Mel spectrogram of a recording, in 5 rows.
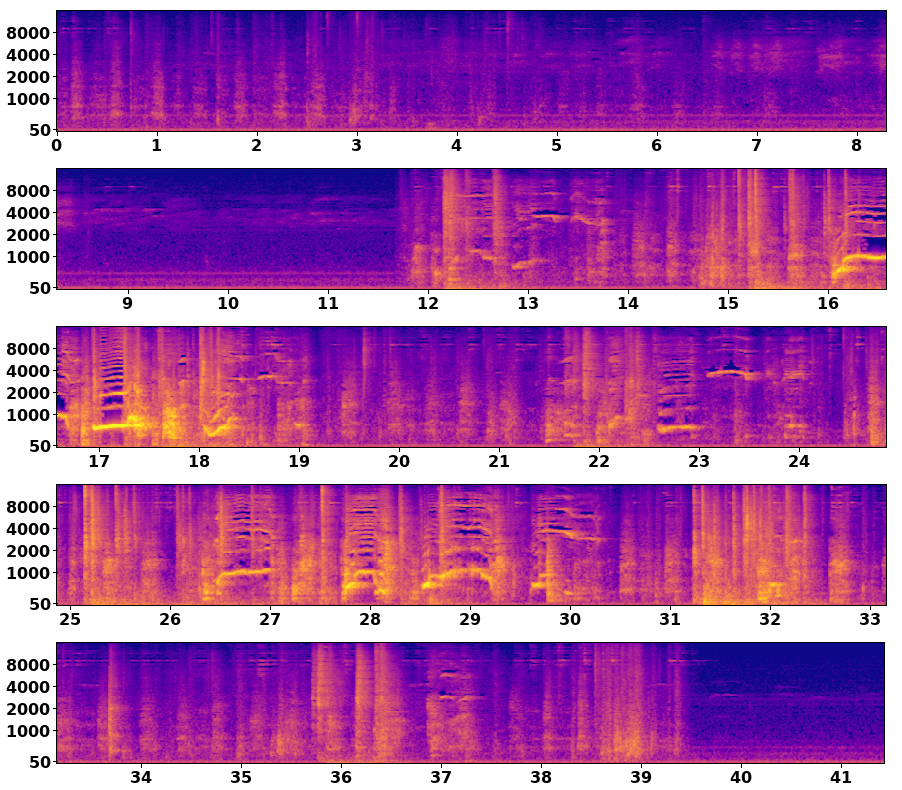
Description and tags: Dog whining and jumping on glass
A large doberman/labrador mix dog is in an excited state. She is trying to get out of the house to a cat outside. She is panting and whining and throwing herself against the glass sliding door. Recorded on a Zoom H4 and edited in Adobe Premiere Pro CC in Port Stephens, Australia, August 2015.
animal, bark, big, claws, cry, doberman, dog, door, excited, glass, jump, jumping, labrador, large, noisy, whimper, whine, whining, yelp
